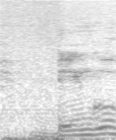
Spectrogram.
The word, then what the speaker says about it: डेंगू: Pronunciation की बात है, कुछ लोग डेंगू बोलते हैं, कुछ लोग डेंगू बोलते हैं, कुछ लोग डेंगू बोलते हैं। मगर अगर आप वेबस्टर की डिक्शनरी में देखें तो जो अगर प्रोनाउंसिएशन करेक्ट है वो डेंगू है।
